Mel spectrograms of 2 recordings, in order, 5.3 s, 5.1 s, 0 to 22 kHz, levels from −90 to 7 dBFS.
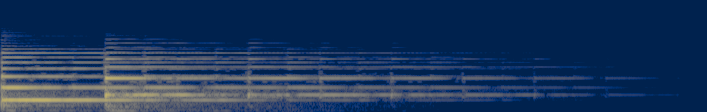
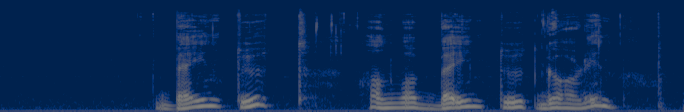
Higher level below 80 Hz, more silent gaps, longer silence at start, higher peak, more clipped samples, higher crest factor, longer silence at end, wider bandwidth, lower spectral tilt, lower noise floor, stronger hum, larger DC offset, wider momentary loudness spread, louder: first, -60 dBFS vs -74 dBFS; neither; second, 0 s vs 1.2 s; first, -6 dBFS vs -28 dBFS; neither; about the same, 20 dB vs 18 dB; first, 2.05 s vs 0.15 s; second, 4.8 kHz vs 17.5 kHz; about the same, -6 dB/octave vs -6 dB/octave; first, -82 dBFS vs -73 dBFS; neither; neither; first, 23 LU vs 14 LU; first, -24 LUFS vs -46 LUFS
